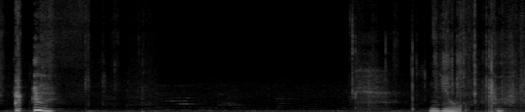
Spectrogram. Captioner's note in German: räuspern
